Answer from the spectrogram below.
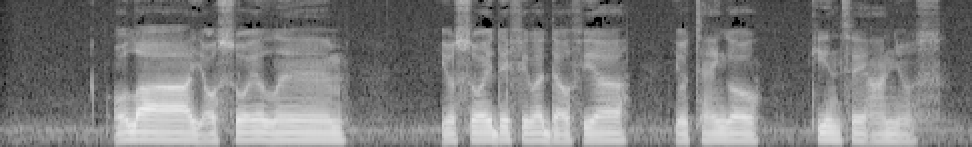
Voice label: Spanish homework

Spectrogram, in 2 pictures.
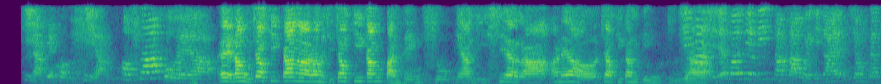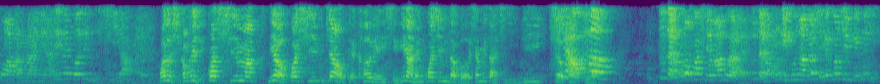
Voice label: conversation in taiwanese sound changed

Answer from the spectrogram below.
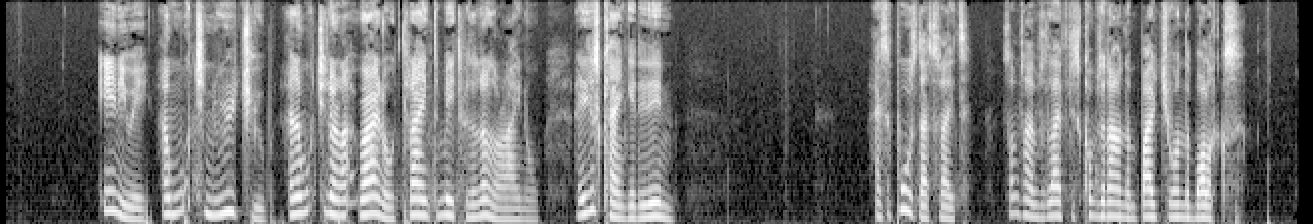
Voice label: funny accent

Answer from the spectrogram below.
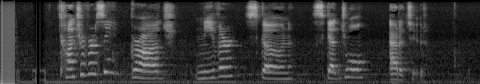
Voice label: Austin Texas female

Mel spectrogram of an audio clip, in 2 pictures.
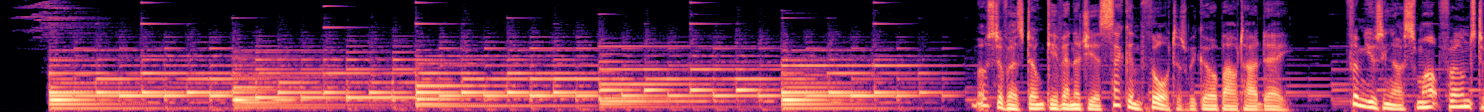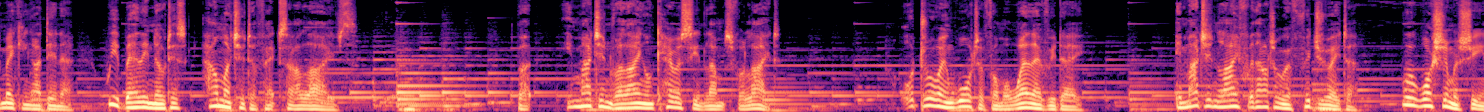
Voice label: british english voiceover; madrid spain

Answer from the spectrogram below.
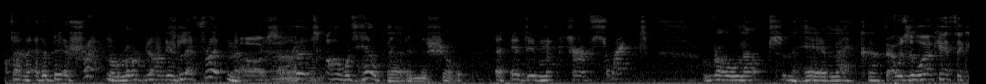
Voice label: cockney

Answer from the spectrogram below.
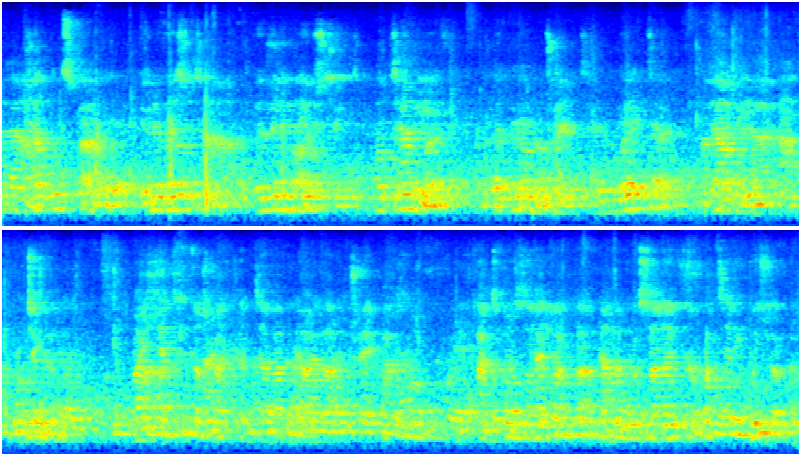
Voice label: overlapping train announcements

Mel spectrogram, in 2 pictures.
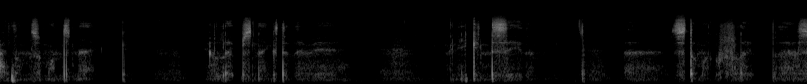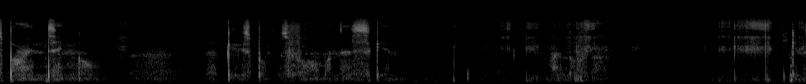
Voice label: whisper

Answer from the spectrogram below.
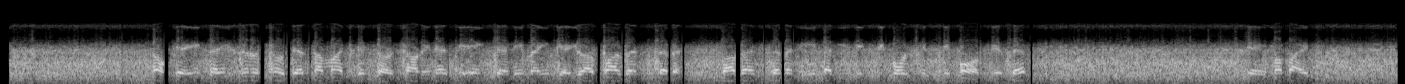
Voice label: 6m ssb

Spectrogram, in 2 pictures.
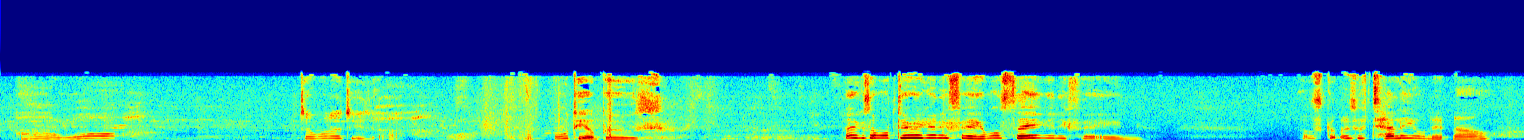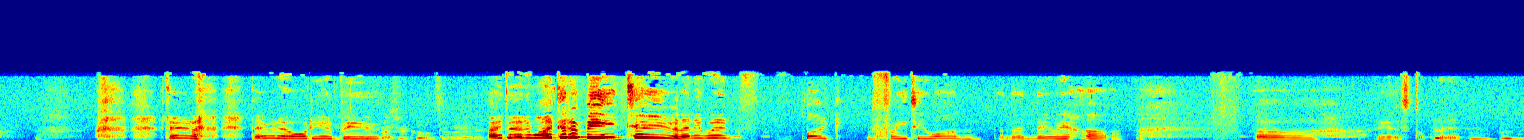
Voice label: rubbish bad voice

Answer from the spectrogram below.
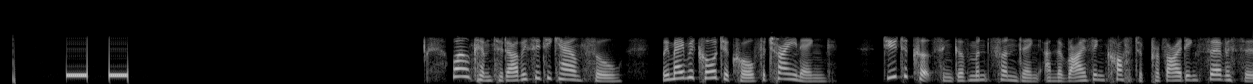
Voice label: switchboard phone message

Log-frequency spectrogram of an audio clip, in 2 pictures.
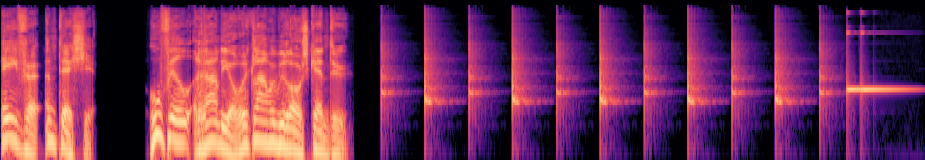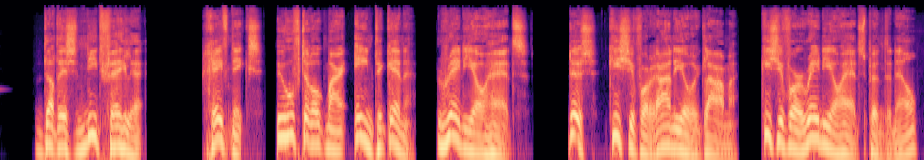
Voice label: radiospot; Radioheads

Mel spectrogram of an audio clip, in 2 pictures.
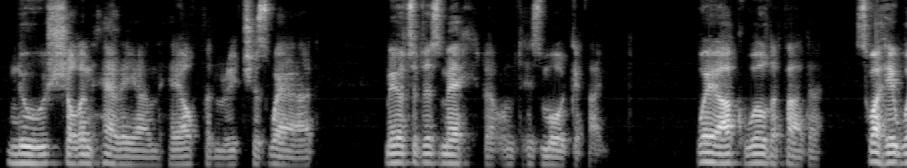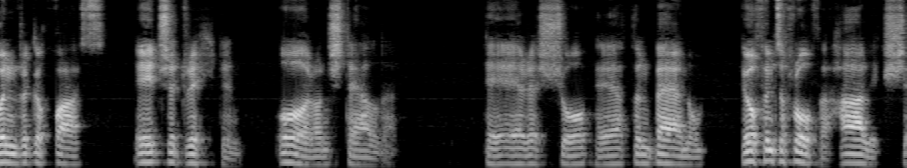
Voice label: caedmon s hymn in anglo saxon

